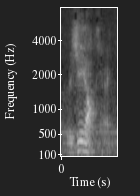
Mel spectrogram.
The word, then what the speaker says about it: Mashiach: Mashiach. What do you say? Now, how do you say it? Mashiach. Mashiach. He wants me to get that guttural sound in there.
